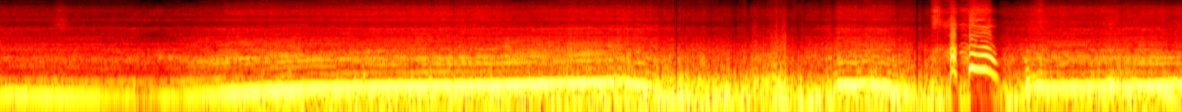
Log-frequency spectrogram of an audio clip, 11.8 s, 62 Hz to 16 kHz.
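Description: A 2023 Suzuki GSX-S1000GT motorcycle being ridden, its engine note rising and falling through revs with a sharp burst of revving near the end, loud and close with wind noise behind it.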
